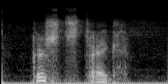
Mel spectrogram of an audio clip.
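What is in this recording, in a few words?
"kuststreek", Dutch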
